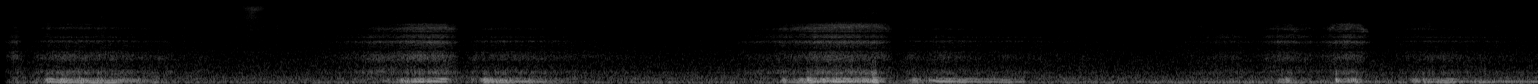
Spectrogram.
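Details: Sleeping pit bull dog snoring: low rumbling snores in irregular bursts, several per breath cycle; ordinary snoring.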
